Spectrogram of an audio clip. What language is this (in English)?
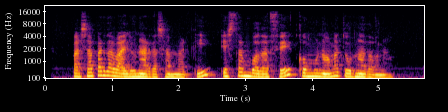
Catalan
